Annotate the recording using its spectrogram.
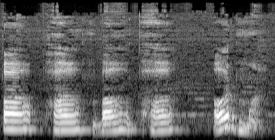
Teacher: तो इतने वर्ण जो हैं, पूरा पवर्ग जो है वो ओष्ठ से बोला जाता है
